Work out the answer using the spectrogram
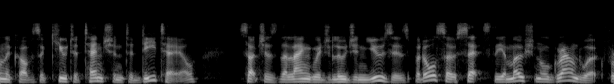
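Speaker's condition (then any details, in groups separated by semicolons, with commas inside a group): No condition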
